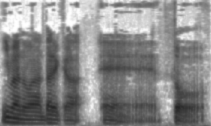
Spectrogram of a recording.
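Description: A man's voice: sits low, wildly swooping pitch, very slow, gravelly. A man co-hosting a podcast in casual chat, teasing and joking with his co-host.

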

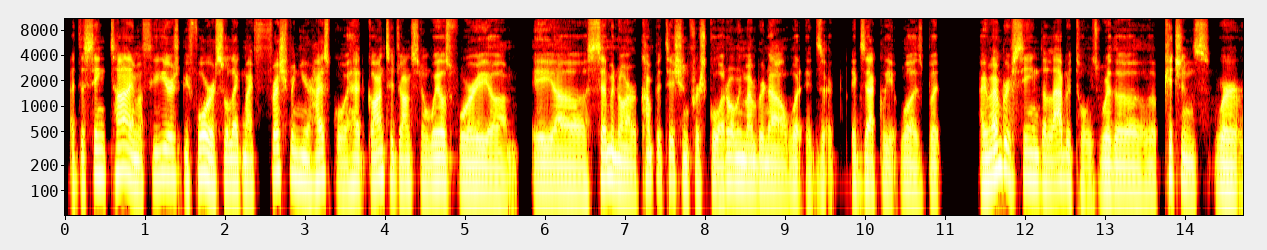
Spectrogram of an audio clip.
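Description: In a dry, clean studio recording, a lowish-voiced man from Puerto Rico, a chef and culinary director, appears as an interview guest. He tells stories conversationally, frequently acting out quotes from himself and other people.

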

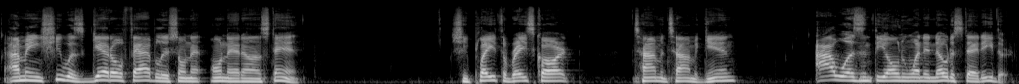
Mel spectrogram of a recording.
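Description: A man's voice: on the high side, moderate pace, long pauses. A man hosting an online commentary show, talking casually and emphatically, often tossing in "man" and repeating his points. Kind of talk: opinionated political commentary.

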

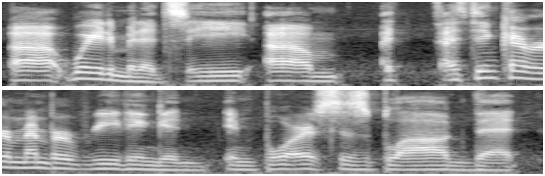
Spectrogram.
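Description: A man's voice: mid-range voice, moderate pace, fairly bright tone. A man chatting casually as a player in a tabletop role-playing game. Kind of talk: casual chat.

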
